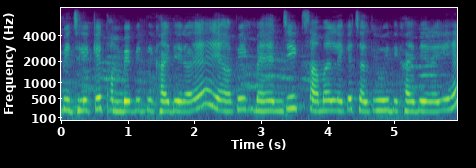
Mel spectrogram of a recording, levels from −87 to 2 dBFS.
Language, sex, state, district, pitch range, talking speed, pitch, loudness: Hindi, male, Gujarat, Gandhinagar, 220-250 Hz, 210 wpm, 230 Hz, -18 LUFS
